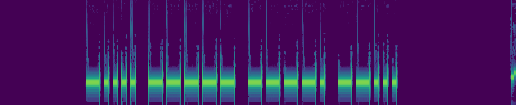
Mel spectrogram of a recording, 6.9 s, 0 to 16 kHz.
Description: Morse code, heard as a keyed tone, about 20 wpm, 700 Hz. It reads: 6097
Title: Numbers - 4-Digit 20wpm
